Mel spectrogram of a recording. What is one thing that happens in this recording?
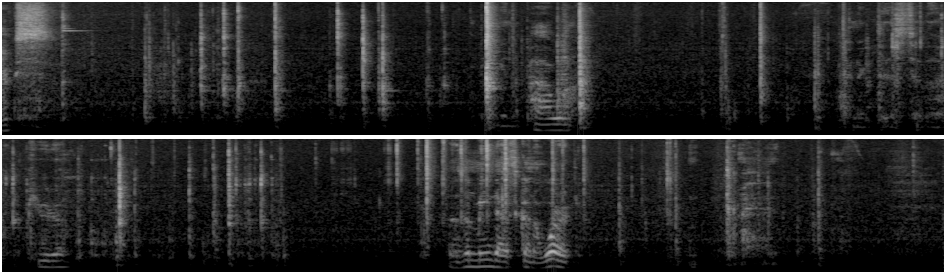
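Small metal parts click and clatter under handling fingers.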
